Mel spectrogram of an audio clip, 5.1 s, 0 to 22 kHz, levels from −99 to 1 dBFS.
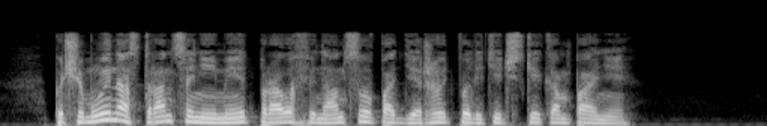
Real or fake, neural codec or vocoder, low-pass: real; none; 7.2 kHz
